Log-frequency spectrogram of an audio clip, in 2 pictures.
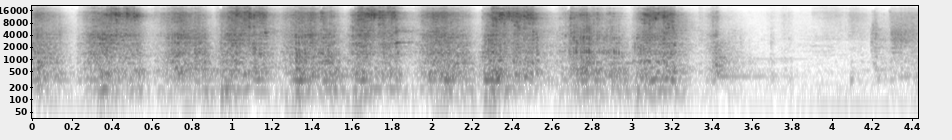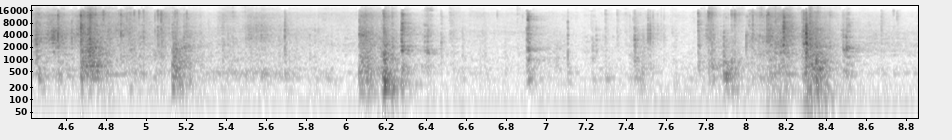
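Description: A band saw cuts through wood in a rapid series of loud rasping strokes, then the blade runs on more quietly between a few sharper bursts of cutting and rubbing.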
